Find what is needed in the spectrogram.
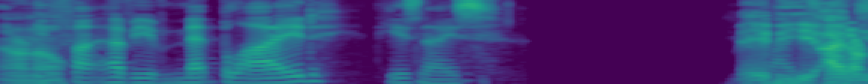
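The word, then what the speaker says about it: Blaidd: wolf it's a cool big wolf guy named blide it looks like it's spelled blade but it's pronounced blind oh but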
